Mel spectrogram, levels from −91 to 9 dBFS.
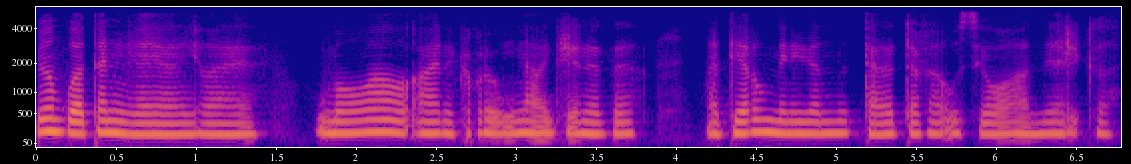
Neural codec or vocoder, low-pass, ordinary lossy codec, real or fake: codec, 16 kHz, 0.5 kbps, FunCodec, trained on Chinese and English, 25 frames a second; 5.4 kHz; none; fake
